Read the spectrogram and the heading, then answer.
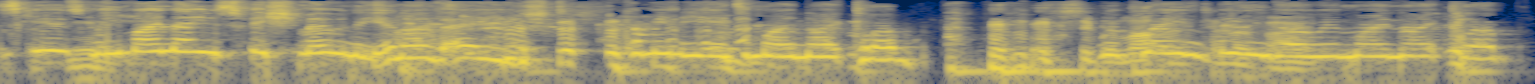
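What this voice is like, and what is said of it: Old woman's voice, London accent. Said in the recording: “You're gonna sound like a granny. ... a London accent”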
